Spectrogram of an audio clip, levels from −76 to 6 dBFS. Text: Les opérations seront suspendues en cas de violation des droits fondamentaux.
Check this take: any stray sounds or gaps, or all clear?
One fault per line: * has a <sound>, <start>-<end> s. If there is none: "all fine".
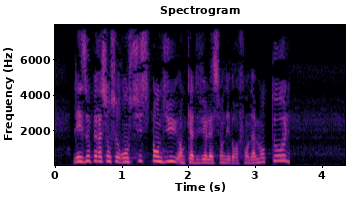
all fine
